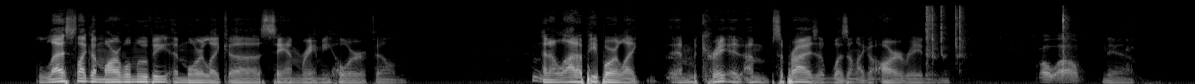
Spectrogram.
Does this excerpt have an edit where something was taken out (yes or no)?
no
